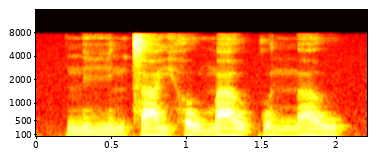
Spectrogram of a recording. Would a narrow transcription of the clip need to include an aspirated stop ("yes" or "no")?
no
